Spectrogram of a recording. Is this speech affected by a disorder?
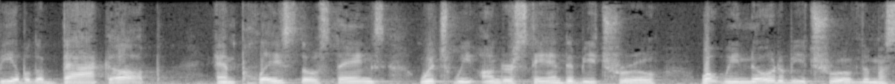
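No.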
